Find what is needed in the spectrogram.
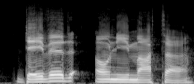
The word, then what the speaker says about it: David Onyemata: David Oyelamada. That's a mic drop right there. – We'll see. – David Onyemata. – The correct pronunciation is David Onyemata.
